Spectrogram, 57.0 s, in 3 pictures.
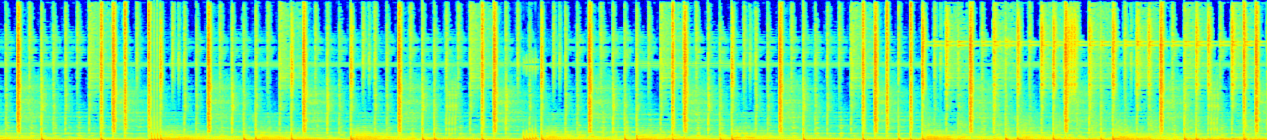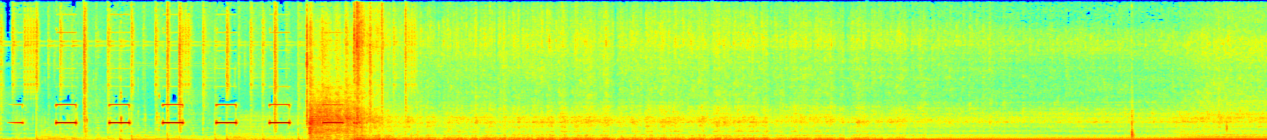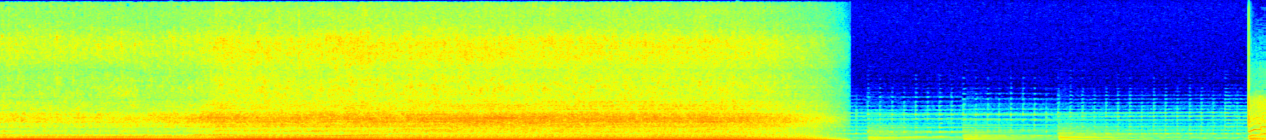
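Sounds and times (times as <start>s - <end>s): short beeps: 19.2s - 24.3s
car engine starting and idling: 19.2s - 50.8s.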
